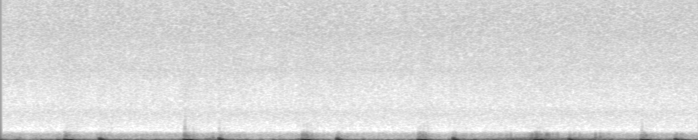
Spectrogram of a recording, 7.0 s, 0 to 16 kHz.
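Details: Normal heart sounds auscultated with a stethoscope in a relaxed person lying in bed: slow, steady lub-dub at about 52 beats a minute.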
